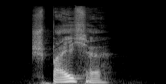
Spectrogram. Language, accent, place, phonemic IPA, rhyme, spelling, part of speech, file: German, Germany, Berlin, /ˈʃpaɪ̯çə/, -aɪ̯çə, Speiche, noun, De-Speiche.ogg
- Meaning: 1. spoke 2. radius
